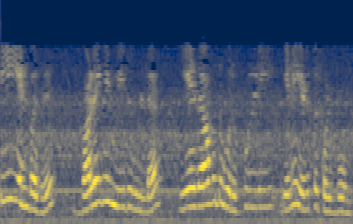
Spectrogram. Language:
Tamil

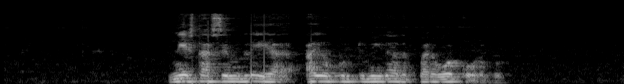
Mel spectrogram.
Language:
Galician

